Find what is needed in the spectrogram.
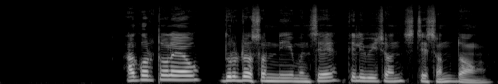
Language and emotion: Bodo, neutral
